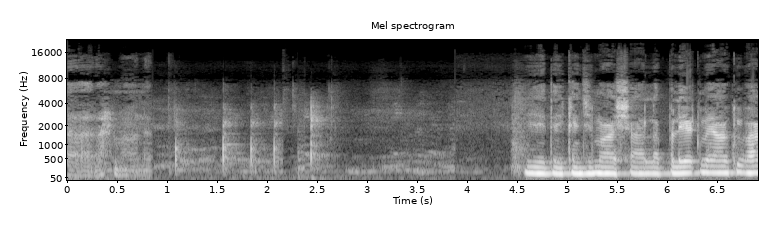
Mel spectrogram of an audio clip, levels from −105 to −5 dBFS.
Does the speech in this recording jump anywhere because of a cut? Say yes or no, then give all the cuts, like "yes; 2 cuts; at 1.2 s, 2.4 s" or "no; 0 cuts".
yes; 3 cuts; at 0.9 s, 2.2 s, 3.9 s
